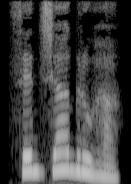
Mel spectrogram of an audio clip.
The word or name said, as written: ಸೆಜ್ಜಾಗೃಹ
